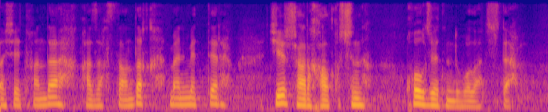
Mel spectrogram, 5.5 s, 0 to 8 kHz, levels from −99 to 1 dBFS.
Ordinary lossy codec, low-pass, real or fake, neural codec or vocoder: none; 7.2 kHz; fake; codec, 16 kHz, 8 kbps, FunCodec, trained on LibriTTS, 25 frames a second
